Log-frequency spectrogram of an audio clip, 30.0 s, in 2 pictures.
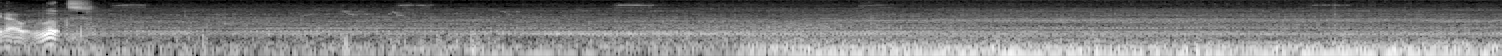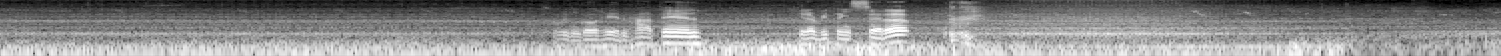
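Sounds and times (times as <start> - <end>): car engine idling: 0.0 - 30.0
low rumble: 6.8 - 30.0.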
